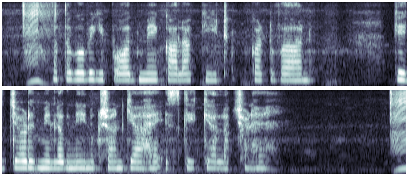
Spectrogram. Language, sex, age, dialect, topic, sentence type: Hindi, female, 25-30, Garhwali, agriculture, question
